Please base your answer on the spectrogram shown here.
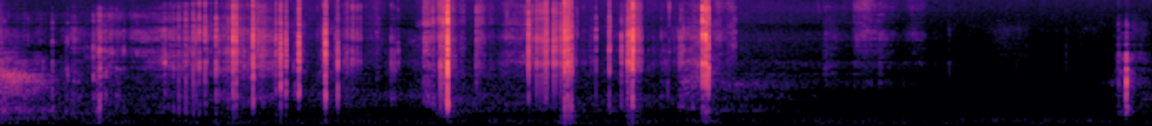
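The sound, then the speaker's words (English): Crunching, tearing bites into a playing card from a deck: a dense run of dry, crackly bursts of varying loudness, followed by a stretch of near silence and then a single sharp final crunch. “wow, it's harder to bite into a card than I thought. Yeah. I'm not actually going to eat this card”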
